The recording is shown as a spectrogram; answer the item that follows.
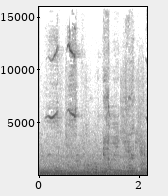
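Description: Short, high-pitched whimpers from a frightened cartoon bulldog, two squeaky cries in the first second, over steady low tones.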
